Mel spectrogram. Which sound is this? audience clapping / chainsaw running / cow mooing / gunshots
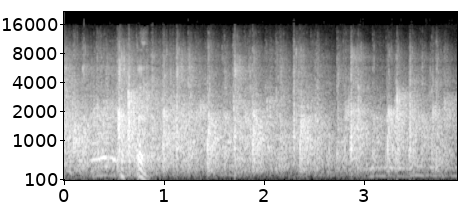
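audience clapping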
